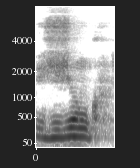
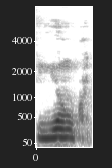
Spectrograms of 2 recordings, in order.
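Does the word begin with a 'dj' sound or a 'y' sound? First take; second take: dj; y. First: The word begins with a 'dj' sound. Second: The word begins with a 'y' sound. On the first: The speaker calls it wrong. "bunu Jung demiyoruz" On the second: The speaker calls it right. "Jung diye okunuyor"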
